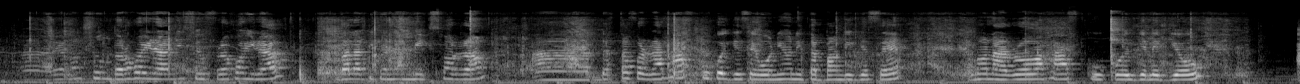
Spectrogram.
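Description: A metal spoon stirring and knocking against a large metal cooking pot of meat, with scattered clinks, under a woman's singing voice that carries on through most of it.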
